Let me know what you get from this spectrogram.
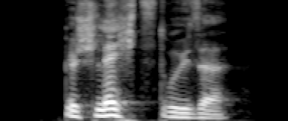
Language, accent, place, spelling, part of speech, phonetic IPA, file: German, Germany, Berlin, Geschlechtsdrüse, noun, [ɡəˈʃlɛçt͡sˌdʁyːzə], De-Geschlechtsdrüse.ogg
- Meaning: gonad (sex gland such as a testicle or ovary)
